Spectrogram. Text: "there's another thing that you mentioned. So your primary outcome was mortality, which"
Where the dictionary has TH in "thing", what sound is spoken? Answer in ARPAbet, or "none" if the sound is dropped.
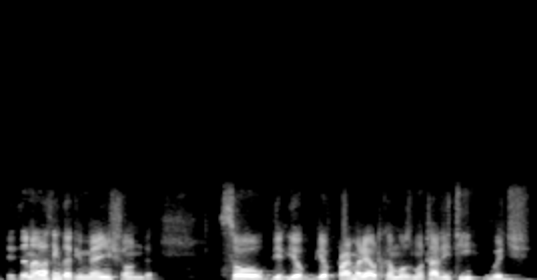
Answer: TH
